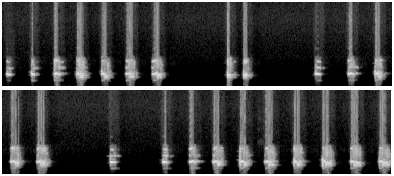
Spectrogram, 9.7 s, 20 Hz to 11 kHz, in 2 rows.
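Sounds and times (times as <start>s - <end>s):
turkey call making raspy yelps at turkey rhythm: 0.0s - 2.1s, 2.8s - 3.2s, 3.9s - 5.5s, 6.2s - 9.7s.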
